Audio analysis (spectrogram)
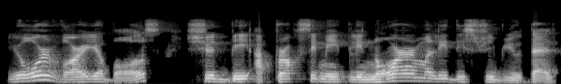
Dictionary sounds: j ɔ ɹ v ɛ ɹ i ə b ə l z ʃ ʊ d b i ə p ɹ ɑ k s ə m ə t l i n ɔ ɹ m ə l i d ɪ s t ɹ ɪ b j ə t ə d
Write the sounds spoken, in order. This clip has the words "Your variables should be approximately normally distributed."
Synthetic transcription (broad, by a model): j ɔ ɹ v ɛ ɹ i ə b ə l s ʃ ʊ d b i ə p ɹ ɑ k s ə m ə t l i n ɔ ɹ m ə l i d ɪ s t ɹ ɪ b j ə t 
